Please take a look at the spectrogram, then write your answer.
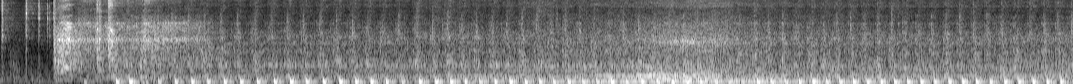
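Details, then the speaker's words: Yamaha Megapro single-cylinder motorcycle, weak power, starting and idling: light, rapid metallic clatter from a slack cam chain; slight throttle brings a stronger knock. "itu rantai ketengnya kendur jadinya bunyinya kayak gitu"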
